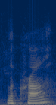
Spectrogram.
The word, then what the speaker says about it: LaCroix: And I'm drinking instead LaCroix. LaCroix. LaCroix. With a splash of lemon. We looked that up. It's how you pronounce it.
